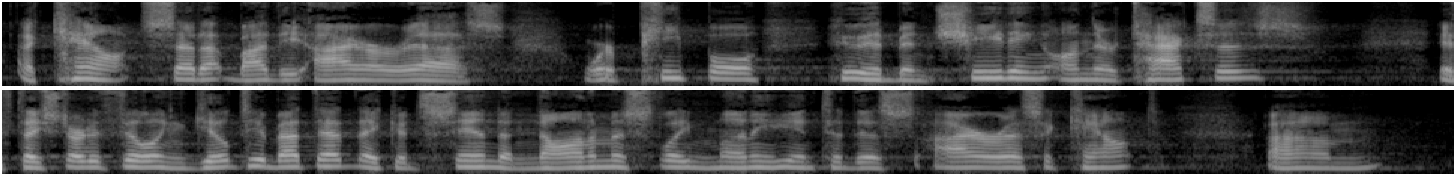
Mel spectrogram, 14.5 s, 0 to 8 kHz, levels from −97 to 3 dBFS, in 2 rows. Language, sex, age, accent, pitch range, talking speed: English, male, 50-69, American, 155-195 Hz, 130 wpm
